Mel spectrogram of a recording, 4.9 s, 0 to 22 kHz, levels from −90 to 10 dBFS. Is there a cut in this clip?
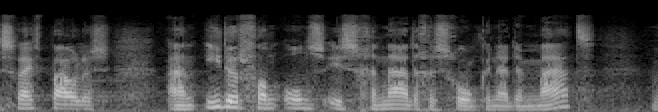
no; 0 cuts

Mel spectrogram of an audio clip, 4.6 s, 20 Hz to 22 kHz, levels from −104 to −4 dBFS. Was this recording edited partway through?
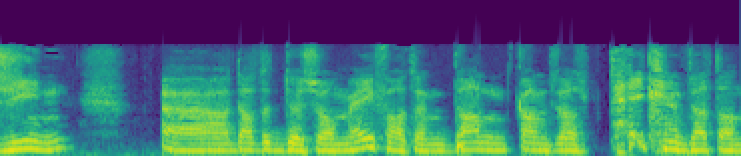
no; 0 cuts

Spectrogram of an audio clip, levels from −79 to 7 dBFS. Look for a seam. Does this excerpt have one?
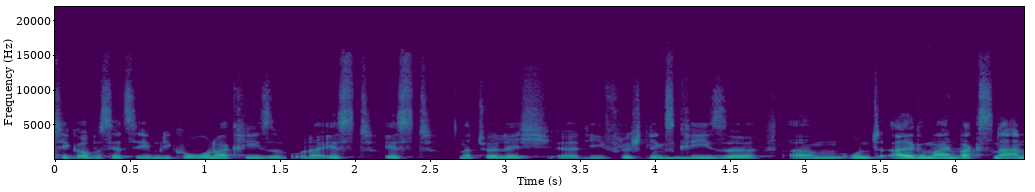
yes; 3 cuts; at 1.5 s, 2.2 s, 4.8 s

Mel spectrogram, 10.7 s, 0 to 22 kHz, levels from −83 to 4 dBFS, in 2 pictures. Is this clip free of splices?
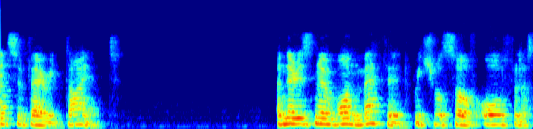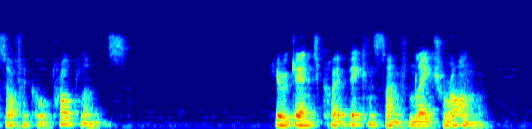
yes; 0 cuts

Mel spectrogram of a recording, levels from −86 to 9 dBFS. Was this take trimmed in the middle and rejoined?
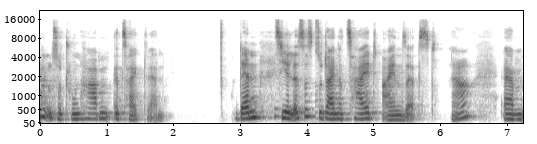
yes; 4 cuts; at 1.1 s, 3.5 s, 4.1 s, 5.1 s

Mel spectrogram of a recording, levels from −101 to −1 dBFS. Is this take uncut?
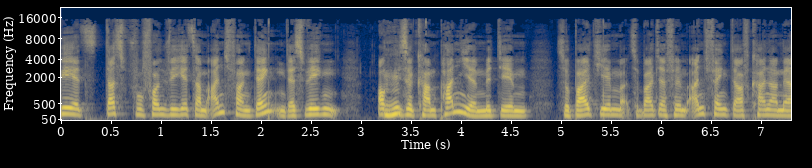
yes; 0 cuts

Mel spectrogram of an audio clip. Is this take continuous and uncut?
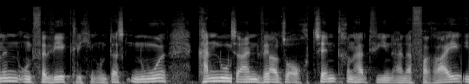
no; 3 cuts; at 1.3 s, 2.3 s, 2.7 s

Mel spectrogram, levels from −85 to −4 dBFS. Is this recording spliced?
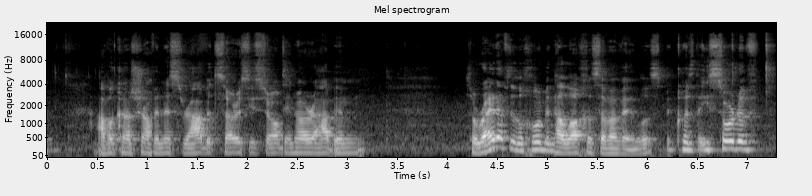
yes; 3 cuts; at 1.1 s, 2.4 s, 5.1 s

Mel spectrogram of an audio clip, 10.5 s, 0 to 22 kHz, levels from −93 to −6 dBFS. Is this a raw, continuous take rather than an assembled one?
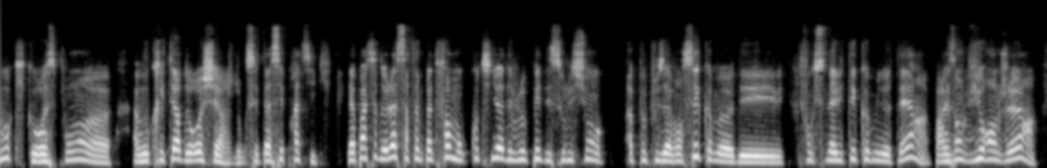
yes; 0 cuts

